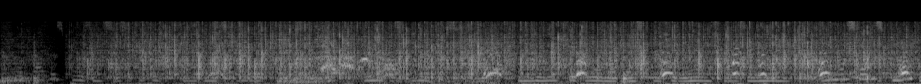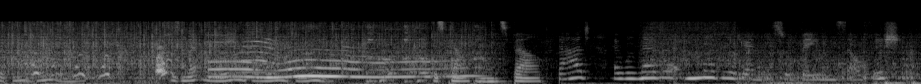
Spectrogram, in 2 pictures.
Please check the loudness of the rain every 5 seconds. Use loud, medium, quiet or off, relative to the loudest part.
loud, loud, medium, quiet.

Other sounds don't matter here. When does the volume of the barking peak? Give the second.
12 s.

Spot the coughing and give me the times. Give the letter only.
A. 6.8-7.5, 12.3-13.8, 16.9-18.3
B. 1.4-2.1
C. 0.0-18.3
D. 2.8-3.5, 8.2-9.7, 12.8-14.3
D.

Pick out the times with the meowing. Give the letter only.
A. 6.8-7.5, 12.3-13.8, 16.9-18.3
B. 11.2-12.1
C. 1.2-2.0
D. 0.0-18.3
B.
